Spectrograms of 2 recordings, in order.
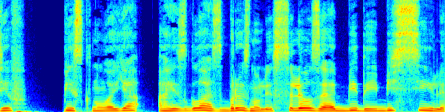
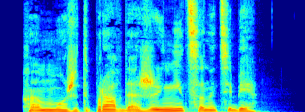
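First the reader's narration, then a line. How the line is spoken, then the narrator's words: Thoughtful mumble. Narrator (Russian): задумчиво пробормотал Ибрагим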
